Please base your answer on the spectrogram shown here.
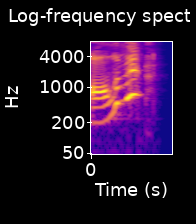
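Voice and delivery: can't believe what you heard; stunned question. Retold or imitated. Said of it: "I go".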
